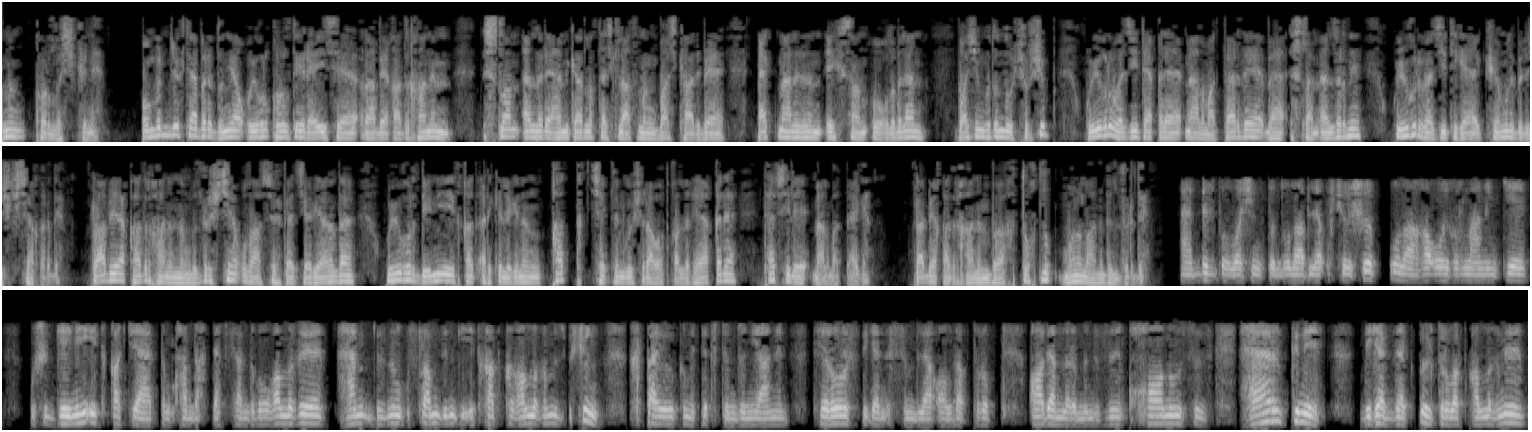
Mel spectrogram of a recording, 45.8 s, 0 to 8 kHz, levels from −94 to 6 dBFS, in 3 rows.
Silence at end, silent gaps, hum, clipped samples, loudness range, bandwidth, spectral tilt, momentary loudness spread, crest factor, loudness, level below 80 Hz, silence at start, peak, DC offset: 0.05 s; 26.91-27.01 s; none; under 0.1%; 3 LU; 5.8 kHz; -11.5 dB/octave; 9 LU; 18 dB; -24 LUFS; -46 dBFS; 0 s; -6 dBFS; under 0.1%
